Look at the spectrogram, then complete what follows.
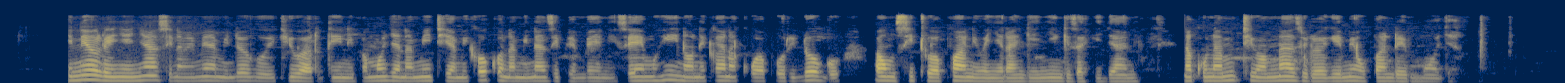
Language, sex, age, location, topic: Swahili, female, 36-49, Mombasa, agriculture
